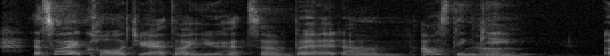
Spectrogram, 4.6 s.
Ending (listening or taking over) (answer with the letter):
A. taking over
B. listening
B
